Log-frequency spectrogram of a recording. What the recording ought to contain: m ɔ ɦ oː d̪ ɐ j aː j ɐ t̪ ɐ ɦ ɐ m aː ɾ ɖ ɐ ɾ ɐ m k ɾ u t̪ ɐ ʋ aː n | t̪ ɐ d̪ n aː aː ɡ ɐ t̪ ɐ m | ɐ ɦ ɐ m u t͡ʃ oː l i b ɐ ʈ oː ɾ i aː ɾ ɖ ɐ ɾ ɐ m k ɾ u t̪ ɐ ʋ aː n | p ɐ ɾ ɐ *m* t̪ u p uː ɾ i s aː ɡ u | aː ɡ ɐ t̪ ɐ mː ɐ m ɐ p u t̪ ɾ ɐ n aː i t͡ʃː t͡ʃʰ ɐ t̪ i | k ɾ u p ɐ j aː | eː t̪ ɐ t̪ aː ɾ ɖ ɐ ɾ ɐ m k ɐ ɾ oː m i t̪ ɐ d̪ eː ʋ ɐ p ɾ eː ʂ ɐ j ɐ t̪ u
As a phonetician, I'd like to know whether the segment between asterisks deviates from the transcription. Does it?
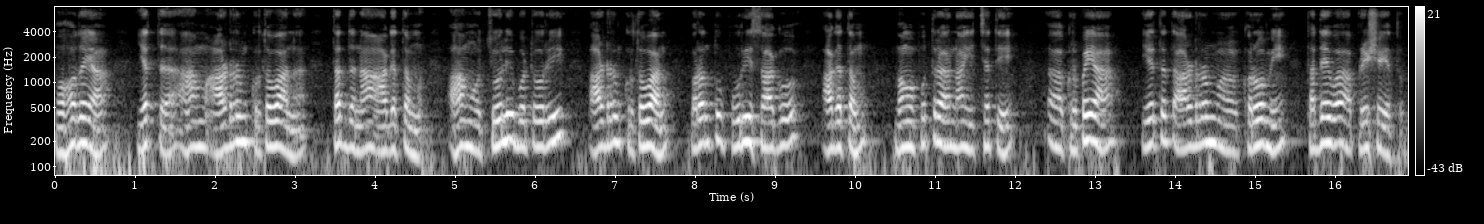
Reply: yes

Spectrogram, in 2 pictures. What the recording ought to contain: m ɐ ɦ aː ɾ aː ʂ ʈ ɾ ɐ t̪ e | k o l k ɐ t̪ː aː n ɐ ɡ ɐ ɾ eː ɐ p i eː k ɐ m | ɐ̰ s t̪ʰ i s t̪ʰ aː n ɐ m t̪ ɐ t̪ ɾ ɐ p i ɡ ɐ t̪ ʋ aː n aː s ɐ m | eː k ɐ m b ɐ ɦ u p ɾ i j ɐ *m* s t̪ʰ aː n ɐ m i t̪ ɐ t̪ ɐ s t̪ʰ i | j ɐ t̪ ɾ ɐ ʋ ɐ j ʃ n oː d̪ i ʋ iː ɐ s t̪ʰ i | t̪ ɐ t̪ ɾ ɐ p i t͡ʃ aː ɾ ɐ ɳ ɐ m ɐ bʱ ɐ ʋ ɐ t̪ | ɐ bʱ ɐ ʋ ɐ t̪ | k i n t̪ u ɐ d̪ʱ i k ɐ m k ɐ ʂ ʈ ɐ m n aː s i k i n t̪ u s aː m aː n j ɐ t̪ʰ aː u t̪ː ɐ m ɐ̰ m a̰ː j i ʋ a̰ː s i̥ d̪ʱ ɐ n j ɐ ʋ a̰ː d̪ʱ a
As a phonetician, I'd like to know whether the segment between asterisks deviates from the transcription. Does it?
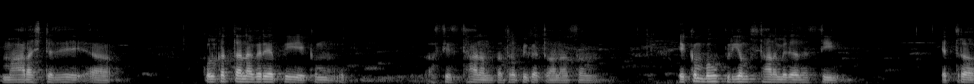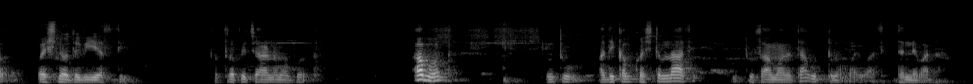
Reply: no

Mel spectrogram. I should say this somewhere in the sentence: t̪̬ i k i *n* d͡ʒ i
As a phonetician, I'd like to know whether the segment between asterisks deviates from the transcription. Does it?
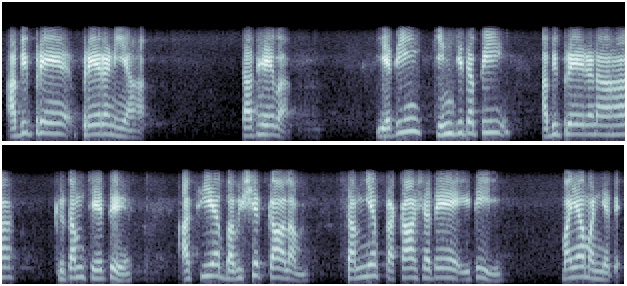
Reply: yes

